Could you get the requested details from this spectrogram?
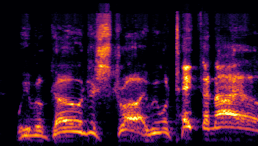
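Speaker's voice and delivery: put-on high-pitched, shouted, grand-sounding British accent. Mocking the accents in biblical movies: british accent. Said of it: "that British accent".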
